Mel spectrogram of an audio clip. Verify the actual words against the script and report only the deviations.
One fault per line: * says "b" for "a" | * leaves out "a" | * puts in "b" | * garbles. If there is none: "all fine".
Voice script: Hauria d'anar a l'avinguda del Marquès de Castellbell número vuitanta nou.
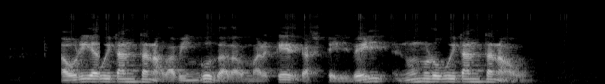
* says "vuitanta" for "d'anar"
* leaves out "de"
